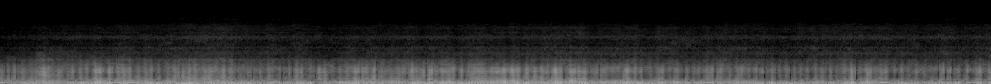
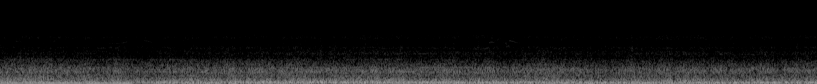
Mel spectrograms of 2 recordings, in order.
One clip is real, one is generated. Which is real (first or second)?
second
